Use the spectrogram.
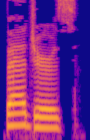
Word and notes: badgers: British English

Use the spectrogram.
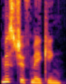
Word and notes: mischief-making: American English

